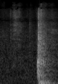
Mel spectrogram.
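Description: A single heavy door slams shut nearby with a sharp, loud thud, then a low rumble that dies away.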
